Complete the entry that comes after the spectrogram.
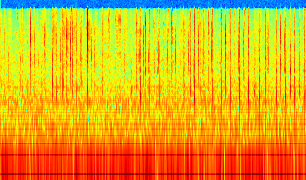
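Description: A hollow black plastic gamepad, held in both hands, is tapped and clicked on its buttons and body by fingertips and nails. Rapid, crisp, bright clicks and taps follow one another continuously over a steady low rumble for about six seconds.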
